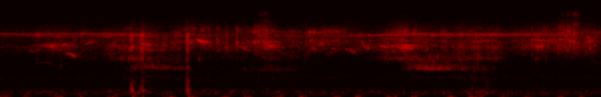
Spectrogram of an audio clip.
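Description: Faint birdsong of short chirps and calls over a low rumble, with two sharp clicks about a second and a half in.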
